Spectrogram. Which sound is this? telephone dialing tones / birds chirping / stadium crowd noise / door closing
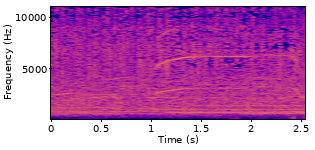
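stadium crowd noise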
